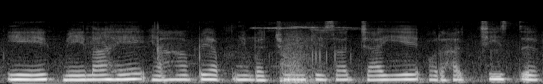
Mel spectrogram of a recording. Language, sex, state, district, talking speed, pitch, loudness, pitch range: Hindi, female, Punjab, Pathankot, 175 wpm, 220 Hz, -12 LUFS, 210-225 Hz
